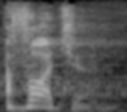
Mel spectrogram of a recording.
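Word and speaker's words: עבודה: O significado da palavra adoração no hebraico é avodar. o sua pronúncia no hebraico, no original, é a vódia.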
